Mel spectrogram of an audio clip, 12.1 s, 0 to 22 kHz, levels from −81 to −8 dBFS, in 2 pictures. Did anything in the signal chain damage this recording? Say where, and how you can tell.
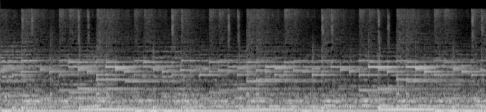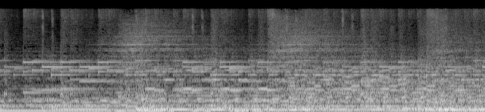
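Yes. A doubled audio track runs throughout. A dry, full-band copy trails about two seconds behind, about 5 dB down. Likely a second capture path.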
